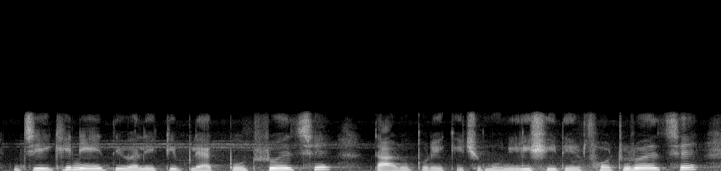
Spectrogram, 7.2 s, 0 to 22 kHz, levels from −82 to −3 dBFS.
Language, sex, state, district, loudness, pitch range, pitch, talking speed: Bengali, female, West Bengal, Kolkata, -18 LUFS, 170-220 Hz, 185 Hz, 100 wpm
